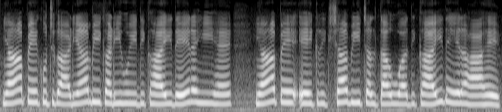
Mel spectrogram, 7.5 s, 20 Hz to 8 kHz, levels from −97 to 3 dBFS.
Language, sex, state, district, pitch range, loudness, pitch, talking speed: Hindi, male, Rajasthan, Jaipur, 255-290 Hz, -12 LUFS, 265 Hz, 175 wpm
